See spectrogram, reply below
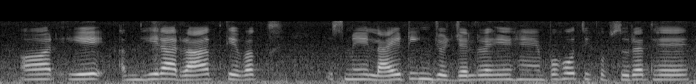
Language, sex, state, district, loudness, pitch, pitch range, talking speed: Hindi, female, Chhattisgarh, Bastar, -21 LUFS, 225 Hz, 220-235 Hz, 140 wpm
